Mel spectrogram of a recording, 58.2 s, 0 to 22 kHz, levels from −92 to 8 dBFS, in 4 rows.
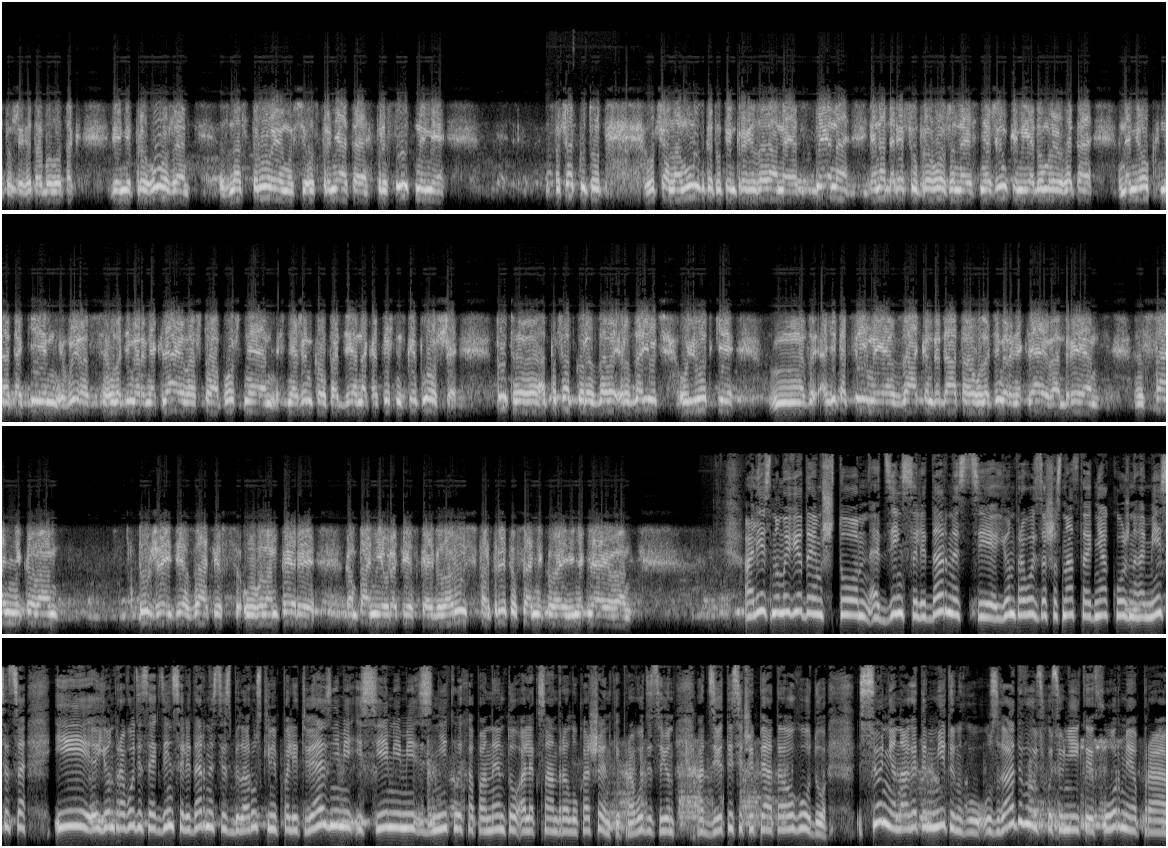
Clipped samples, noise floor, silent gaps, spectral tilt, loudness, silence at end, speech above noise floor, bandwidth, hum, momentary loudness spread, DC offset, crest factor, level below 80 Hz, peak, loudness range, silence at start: under 0.1%; -39 dBFS; none; -2.5 dB/octave; -17 LUFS; 0 s; 21 dB; 13.5 kHz; none; 6 LU; under 0.1%; 14 dB; -80 dBFS; -4 dBFS; 3 LU; 0 s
